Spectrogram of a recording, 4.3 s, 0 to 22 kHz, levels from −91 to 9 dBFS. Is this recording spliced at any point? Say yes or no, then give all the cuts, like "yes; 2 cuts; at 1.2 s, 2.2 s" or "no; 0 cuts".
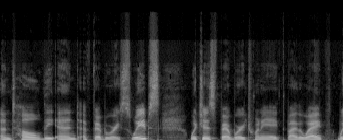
no; 0 cuts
